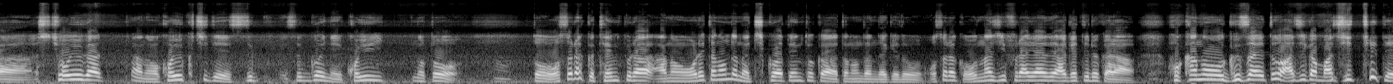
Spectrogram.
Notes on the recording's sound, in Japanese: 西日暮里で2人。いつも収録している公園。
